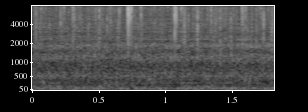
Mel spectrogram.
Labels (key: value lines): label: anthrophony, boat engine
recorder: SoundTrap 300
